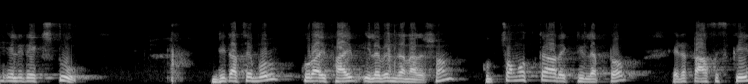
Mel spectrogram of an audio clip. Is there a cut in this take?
no; 0 cuts

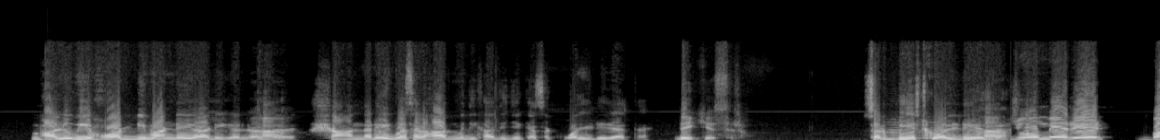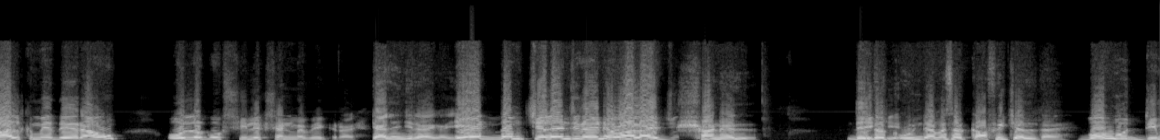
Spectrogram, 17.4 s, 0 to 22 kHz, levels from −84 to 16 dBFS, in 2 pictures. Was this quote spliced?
yes; 5 cuts; at 2.3 s, 4.9 s, 7.6 s, 11.3 s, 13.7 s

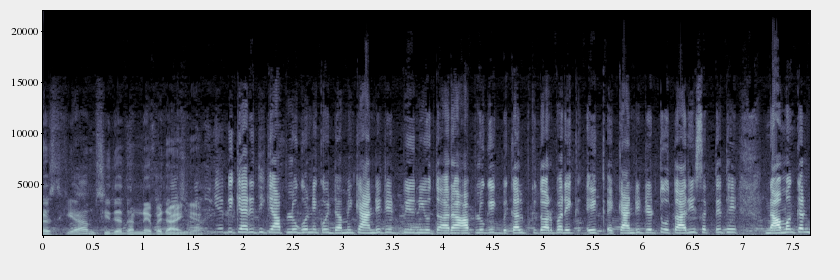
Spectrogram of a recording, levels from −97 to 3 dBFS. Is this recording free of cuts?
yes; 0 cuts

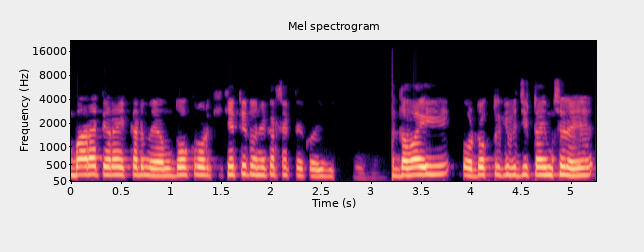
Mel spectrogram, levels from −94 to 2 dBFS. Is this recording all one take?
no; 1 cut; at 3.3 s

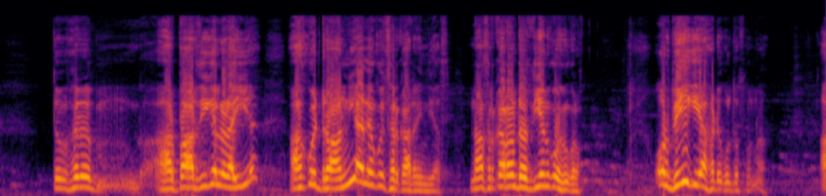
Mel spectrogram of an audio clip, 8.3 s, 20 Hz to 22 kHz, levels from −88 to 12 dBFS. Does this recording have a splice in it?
no; 0 cuts

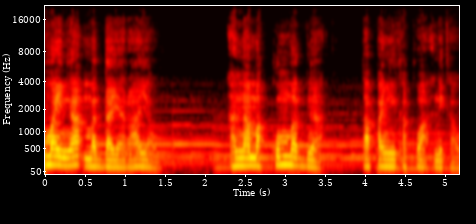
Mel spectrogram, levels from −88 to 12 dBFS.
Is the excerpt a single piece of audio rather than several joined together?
yes; 0 cuts

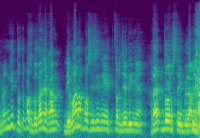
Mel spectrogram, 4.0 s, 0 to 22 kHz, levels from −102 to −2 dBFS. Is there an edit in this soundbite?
yes; 2 cuts; at 1.2 s, 2.9 s

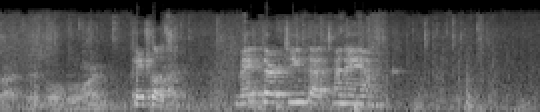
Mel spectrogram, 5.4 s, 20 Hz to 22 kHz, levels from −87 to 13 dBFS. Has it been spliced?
no; 0 cuts

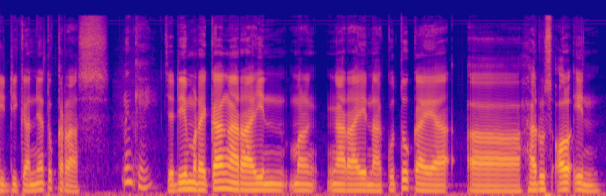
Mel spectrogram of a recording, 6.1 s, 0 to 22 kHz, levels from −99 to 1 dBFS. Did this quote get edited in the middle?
no; 0 cuts

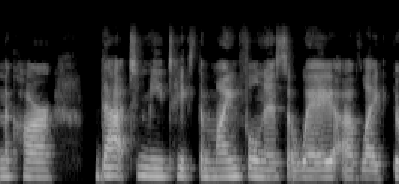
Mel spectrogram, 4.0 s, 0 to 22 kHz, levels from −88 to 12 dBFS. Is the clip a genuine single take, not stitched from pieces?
yes; 0 cuts

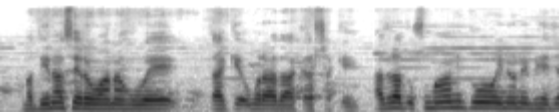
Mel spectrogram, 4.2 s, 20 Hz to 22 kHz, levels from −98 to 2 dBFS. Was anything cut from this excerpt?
yes; 1 cut; at 2.8 s

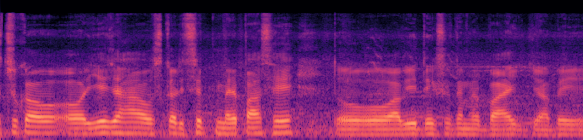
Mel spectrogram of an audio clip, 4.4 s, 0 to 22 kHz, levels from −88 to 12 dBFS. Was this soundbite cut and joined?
no; 0 cuts

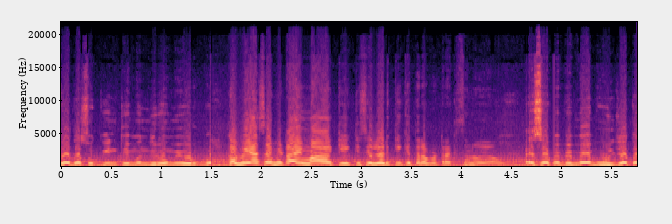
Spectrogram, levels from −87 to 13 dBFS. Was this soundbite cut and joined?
yes; 2 cuts; at 1.5 s, 4.9 s

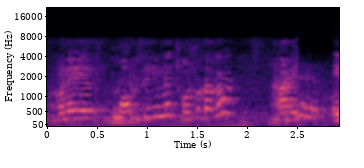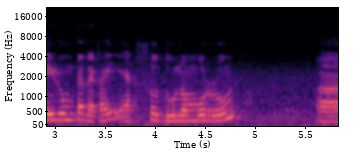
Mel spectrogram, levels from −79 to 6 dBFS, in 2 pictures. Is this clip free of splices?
no; 1 cut; at 2.5 s

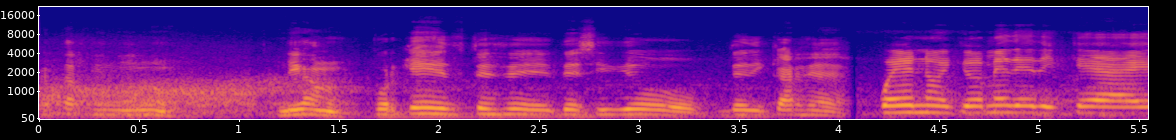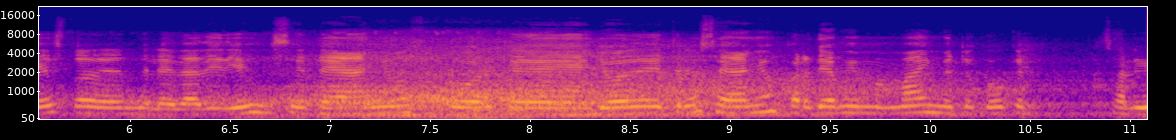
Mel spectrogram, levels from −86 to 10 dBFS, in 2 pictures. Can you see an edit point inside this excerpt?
yes; 3 cuts; at 1.0 s, 1.6 s, 4.1 s

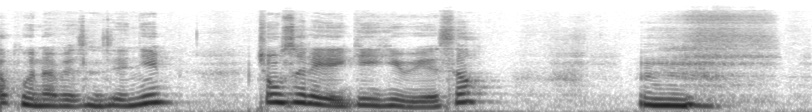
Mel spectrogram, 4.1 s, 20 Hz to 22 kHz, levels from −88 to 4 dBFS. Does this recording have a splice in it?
no; 0 cuts

